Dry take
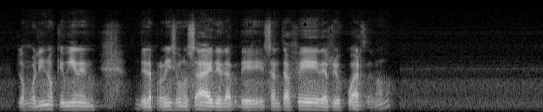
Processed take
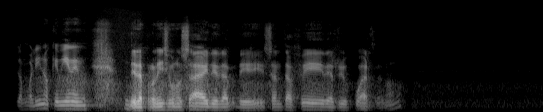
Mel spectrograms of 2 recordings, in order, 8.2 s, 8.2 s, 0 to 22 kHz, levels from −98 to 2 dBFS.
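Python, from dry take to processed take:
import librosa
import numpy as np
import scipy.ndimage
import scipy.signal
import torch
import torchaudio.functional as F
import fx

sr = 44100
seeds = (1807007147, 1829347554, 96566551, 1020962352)

y = fx.fade_in_head(x, sr, length_s=1.23)
y = fx.doppler_pass(y, sr, speed_mps=30, closest_m=5.6, pass_at_s=1.81)
y = y * 10.0 ** (2.0 / 20.0)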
